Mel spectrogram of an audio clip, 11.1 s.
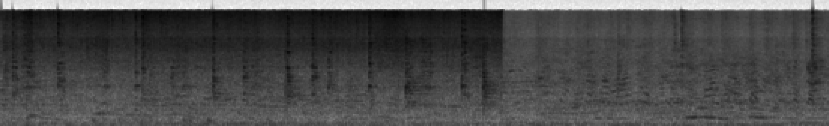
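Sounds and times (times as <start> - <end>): metal spatula scraping griddle: 0.0 - 6.7
omelettes sizzling on griddle: 0.0 - 6.7.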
